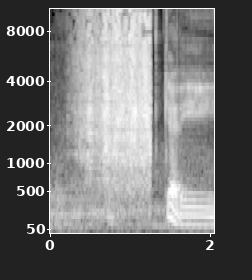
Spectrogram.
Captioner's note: box shakes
